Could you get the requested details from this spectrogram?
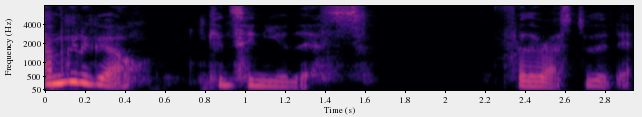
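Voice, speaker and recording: A woman talks at a fairly quick pace. Her tone is dark and mellow, and somewhat breathy. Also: dry, close sound with no echo. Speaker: book vlogger. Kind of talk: casual vlog talk to camera. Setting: in bed at home.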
